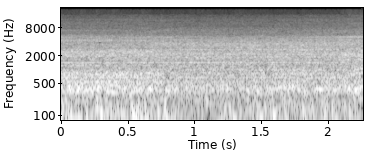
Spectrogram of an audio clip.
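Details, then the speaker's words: Yamaha FZS600 Fazer radiator cooling fan wired directly to power after the bike overheated past 100°C at a signal: steady, even rushing whir with no rattle, ticking or wobble; the fan runs freely and is fine. "ये fan चल रहा है, ये ये मैंने direct किया हुआ है। अभी इसको उतारते हैं, देखा तो फ़ैन इसका ठीक है बिल्कुल।"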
